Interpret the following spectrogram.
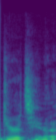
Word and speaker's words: Giratina: I feel like Giratina is with a hard G.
